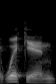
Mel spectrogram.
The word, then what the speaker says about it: Wiccan: wicked practice and uh and you told me wikin but then also had a little uh diatribe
